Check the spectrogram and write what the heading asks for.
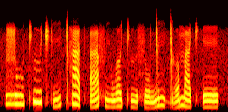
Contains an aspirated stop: yes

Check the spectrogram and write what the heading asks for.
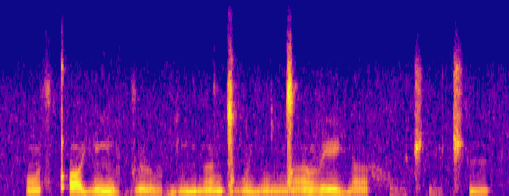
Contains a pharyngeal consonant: no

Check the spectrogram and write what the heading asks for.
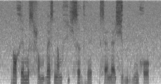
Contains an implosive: yes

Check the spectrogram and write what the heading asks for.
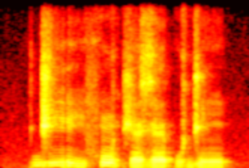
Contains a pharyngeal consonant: no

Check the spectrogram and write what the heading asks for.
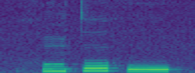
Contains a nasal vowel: yes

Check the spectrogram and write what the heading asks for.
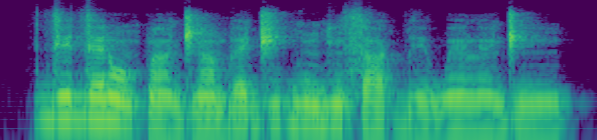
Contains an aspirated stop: no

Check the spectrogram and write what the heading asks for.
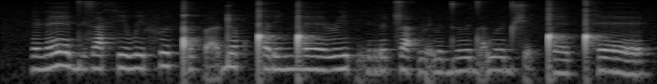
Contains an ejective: no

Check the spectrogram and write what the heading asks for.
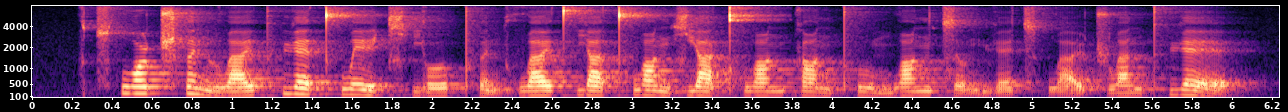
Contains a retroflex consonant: yes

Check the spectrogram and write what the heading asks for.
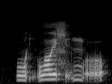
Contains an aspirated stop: no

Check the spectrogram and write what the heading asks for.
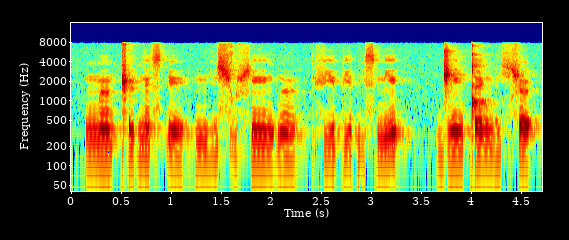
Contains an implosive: yes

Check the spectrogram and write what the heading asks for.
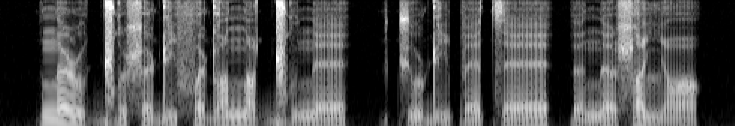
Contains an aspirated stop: no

